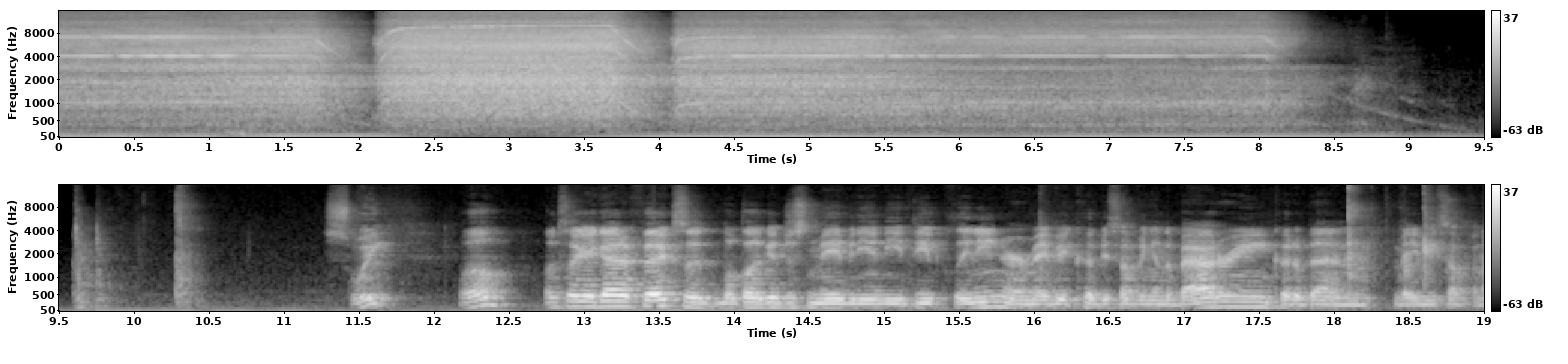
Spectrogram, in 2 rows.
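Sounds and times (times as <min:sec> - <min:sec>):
vacuum motor whining: 0:00.0 - 0:09.3.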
